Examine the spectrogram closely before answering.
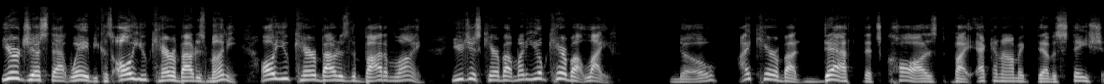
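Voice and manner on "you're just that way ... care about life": very sarcastic put-on accusing tone. Voicing what critics would say back to the speaker: sarcastically imitating critics. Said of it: "and I'm being very sarcastic".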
